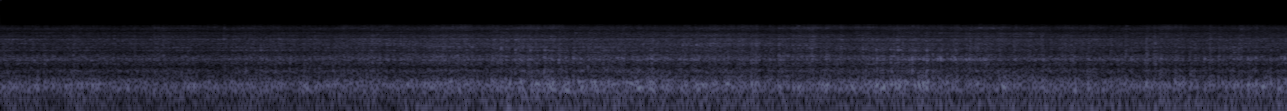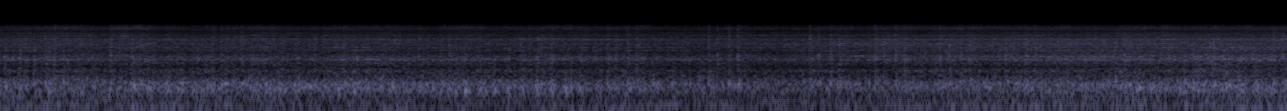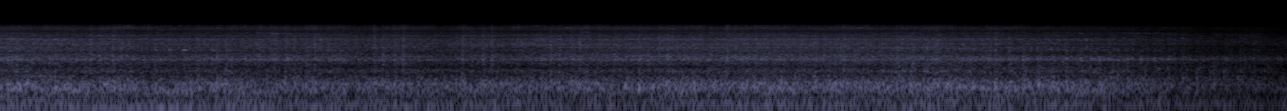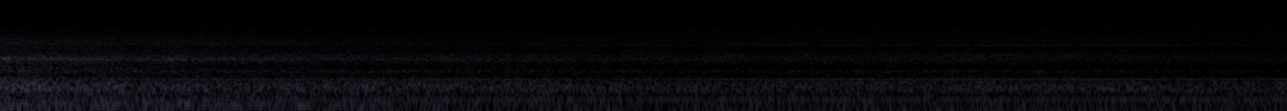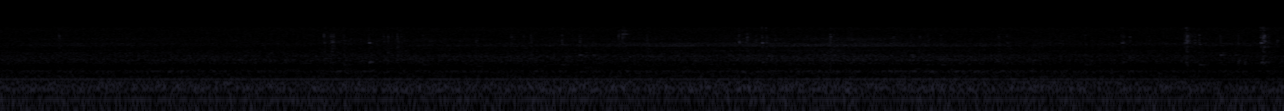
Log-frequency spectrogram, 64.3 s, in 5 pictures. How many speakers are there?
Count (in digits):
0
